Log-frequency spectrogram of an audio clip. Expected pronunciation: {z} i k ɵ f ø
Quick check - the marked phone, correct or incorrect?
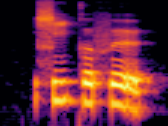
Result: incorrect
